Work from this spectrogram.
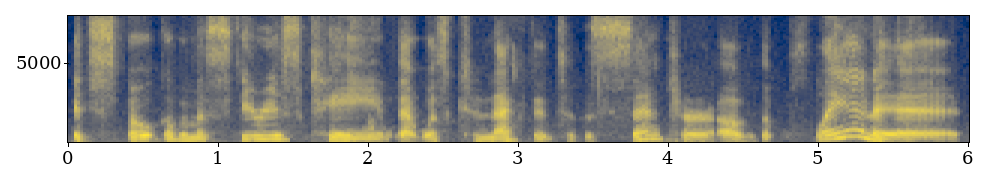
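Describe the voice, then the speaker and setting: A woman's voice: sits low, huge pitch swings, no room sound, low-quality recording. A woman hosting a gaming channel, narrating a story game and adding her own spoken asides. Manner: reads narration slowly, reacting aloud in asides. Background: music behind the voice.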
